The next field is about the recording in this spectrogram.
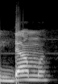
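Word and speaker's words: dumb: डी यू एम बी डम डम देखिए यहां पे एम है यहां पे बी है एम पहले है उसके बाद बी है तो म का उच्चारण हुआ है ना कि बी का एम का उच्चारण हुआ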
